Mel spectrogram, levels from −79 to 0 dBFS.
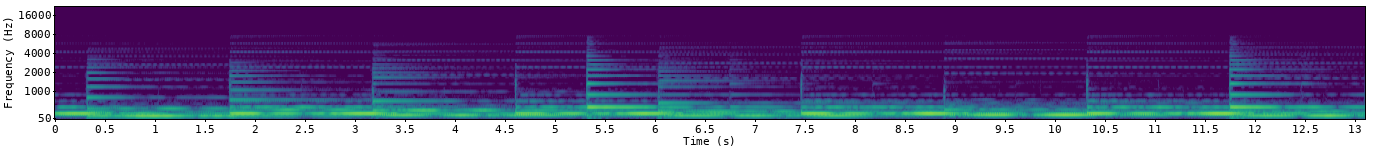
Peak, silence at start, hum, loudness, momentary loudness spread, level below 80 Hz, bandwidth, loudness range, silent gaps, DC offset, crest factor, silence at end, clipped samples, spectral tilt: -10 dBFS; 0 s; none; -24 LUFS; 8 LU; -62 dBFS; 6 kHz; 2 LU; none; under 0.1%; 12 dB; 0 s; under 0.1%; -10 dB/octave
